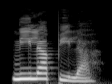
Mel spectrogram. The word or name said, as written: नीला-पीला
